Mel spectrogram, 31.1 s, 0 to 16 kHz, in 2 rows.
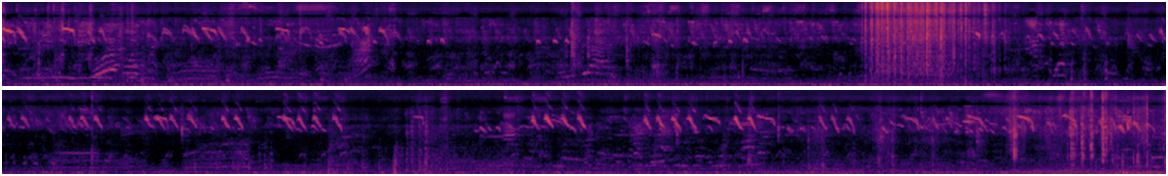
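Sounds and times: hen clucks: 0:00.0 - 0:09.6
high-pitched chick peeps: 0:00.0 - 0:31.0
wing flapping: 0:11.4 - 0:13.5.

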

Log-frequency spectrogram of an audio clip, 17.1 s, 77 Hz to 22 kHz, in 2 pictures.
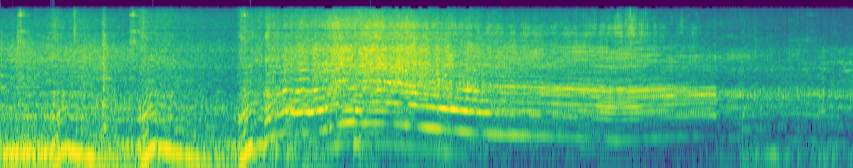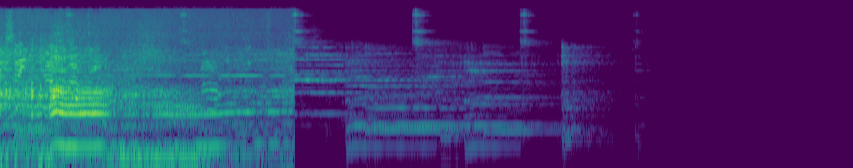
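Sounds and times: racing engine accelerating: 0:00.0 - 0:11.5.

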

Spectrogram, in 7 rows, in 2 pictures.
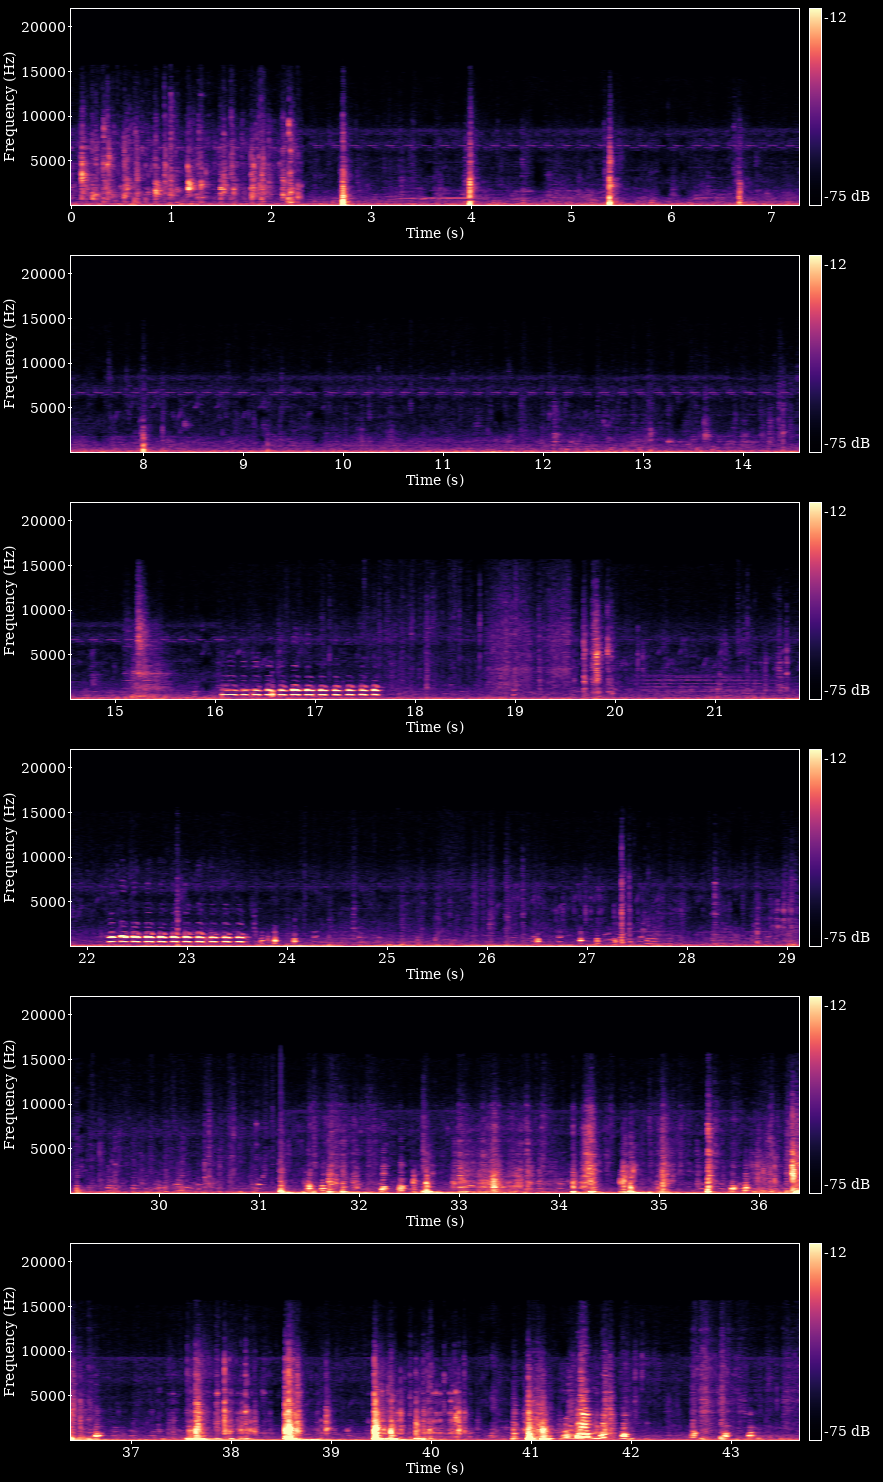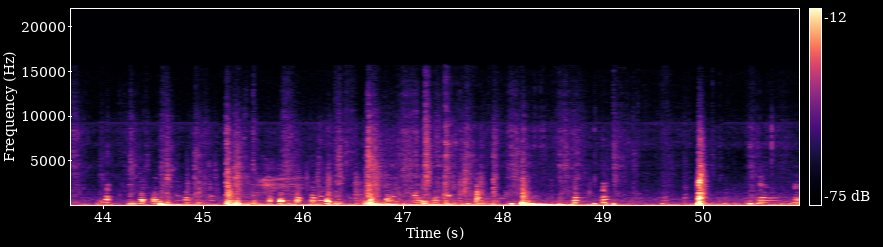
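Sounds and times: chickens calling: 0:15.7 - 0:20.1, 0:21.7 - 0:50.9
sharp knocks and rustling: 0:30.6 - 0:41.9, 0:42.6 - 0:50.5.

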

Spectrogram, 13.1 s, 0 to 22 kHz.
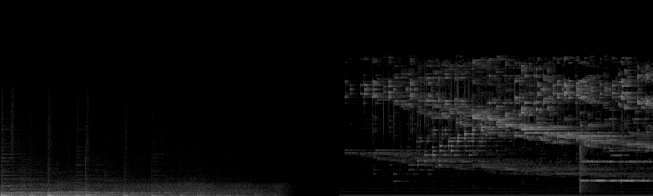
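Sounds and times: tinkling wind chimes: 0:06.8 - 0:13.0.

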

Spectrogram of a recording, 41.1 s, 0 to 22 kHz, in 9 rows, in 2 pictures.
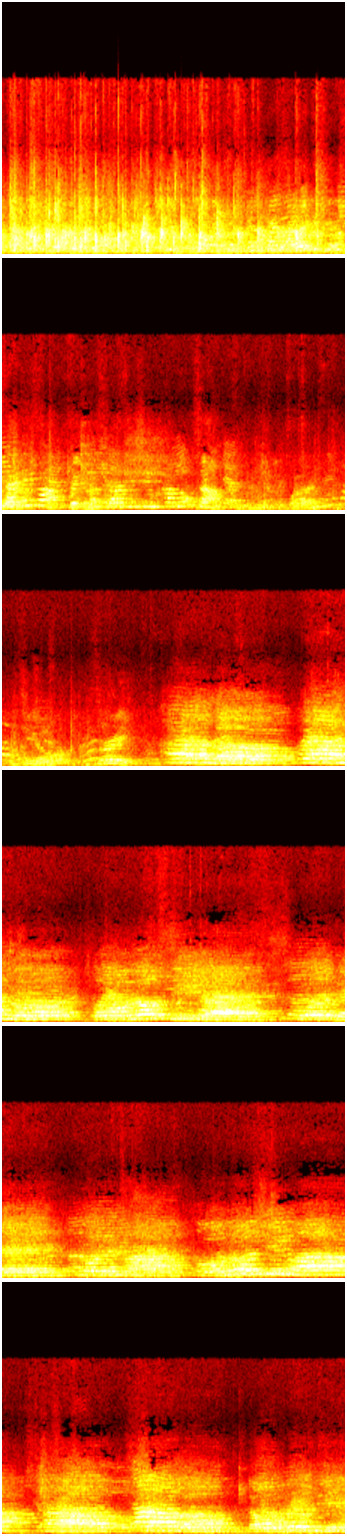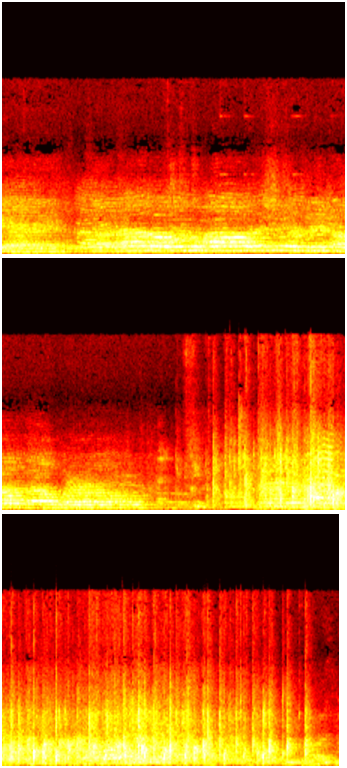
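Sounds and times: children singing in unison: 0:11.2 - 0:34.2.

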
